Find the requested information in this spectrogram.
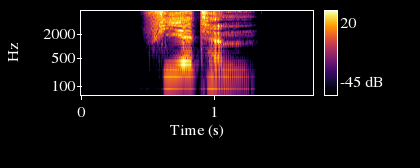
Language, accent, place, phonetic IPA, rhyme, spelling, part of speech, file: German, Germany, Berlin, [ˈfiːɐ̯təm], -iːɐ̯təm, viertem, adjective, De-viertem.ogg
- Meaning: strong dative masculine/neuter singular of vierte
